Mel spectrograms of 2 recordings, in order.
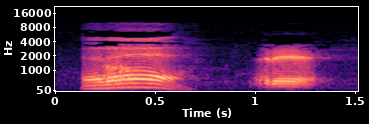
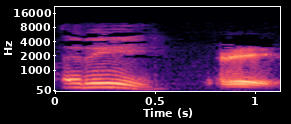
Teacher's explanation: الإمالة الصغرى اللي هو التقليل وسط ما بين الفتح وما بين الإمالة الكبرى · Shown in: first take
